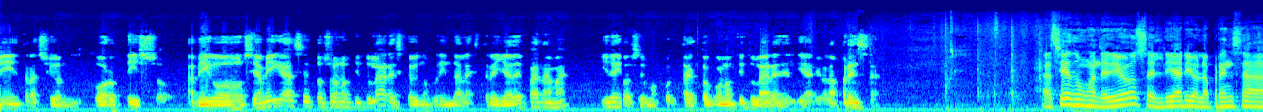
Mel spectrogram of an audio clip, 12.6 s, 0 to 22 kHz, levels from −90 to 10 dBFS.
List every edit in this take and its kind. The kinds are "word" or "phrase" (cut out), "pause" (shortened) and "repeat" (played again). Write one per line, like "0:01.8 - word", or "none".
0:01.8 - pause
0:06.2 - word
